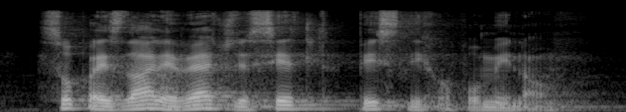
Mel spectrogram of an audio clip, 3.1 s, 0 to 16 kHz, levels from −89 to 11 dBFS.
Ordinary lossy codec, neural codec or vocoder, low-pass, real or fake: none; none; 10.8 kHz; real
